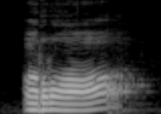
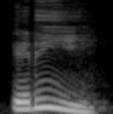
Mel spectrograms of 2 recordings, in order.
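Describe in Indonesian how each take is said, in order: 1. Bunyi ra-nya tebal, berat, dan penuh. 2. Bunyi ra-nya tipis, ringan, dan berada di depan. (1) "dibaca tebal" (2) "dibaca tipis"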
